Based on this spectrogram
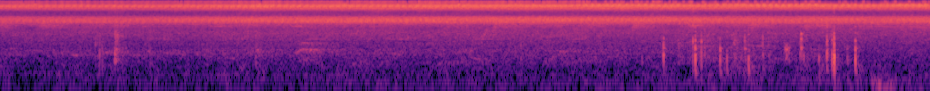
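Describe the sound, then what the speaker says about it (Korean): A dense, loud drone of large brown cicadas fills the air on Cheonmasan mountain, South Korea, in August, steady and unbroken, with a few faint clicks and taps scattered near the end. "아, 여기 유지매미가 엄청 많네"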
